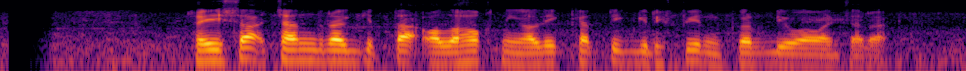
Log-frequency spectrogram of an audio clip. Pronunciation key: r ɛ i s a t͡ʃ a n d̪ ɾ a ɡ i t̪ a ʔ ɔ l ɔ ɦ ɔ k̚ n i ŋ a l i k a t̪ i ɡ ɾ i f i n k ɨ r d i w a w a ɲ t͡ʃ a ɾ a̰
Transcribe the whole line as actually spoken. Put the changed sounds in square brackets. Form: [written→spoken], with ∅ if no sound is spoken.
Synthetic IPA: r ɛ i s a t͡ʃ a n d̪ ɾ a ɡ i t̪ a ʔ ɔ l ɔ ɦ ɔ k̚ n i ŋ a l i k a t̪ i ɡ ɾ i f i n k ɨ r d i w a w a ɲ t͡ʃ a ɾ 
